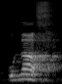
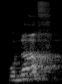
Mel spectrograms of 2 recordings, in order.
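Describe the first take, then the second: First: The final sound is a light f sound. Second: The final sound is a light f sound.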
